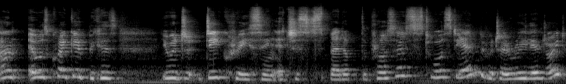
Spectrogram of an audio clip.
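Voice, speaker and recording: A woman talks at a very fast pace with a German accent. Noticeable background noise runs behind her. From Germany. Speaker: knitting podcaster. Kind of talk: casual show-and-tell vlog. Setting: at home on the couch.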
